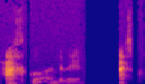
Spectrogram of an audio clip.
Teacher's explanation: es la aspiración de la S en final de palabra o de palabra.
